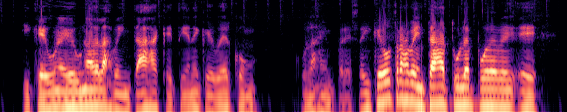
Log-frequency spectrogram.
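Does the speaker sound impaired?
No.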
